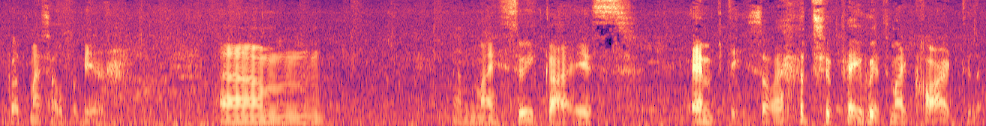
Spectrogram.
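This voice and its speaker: A man from southern Sweden chatting casually with viewers during a live walk, relaxed, with many ums and restarts. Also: mid-range voice, slow pace, long pauses. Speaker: live-streaming walk vlogger. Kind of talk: casual live-stream chat answering viewers. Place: outdoors on city streets at night. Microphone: handheld phone camera. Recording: street noise behind the voice. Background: traffic and street ambience.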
